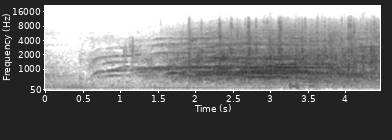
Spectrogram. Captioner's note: cheering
